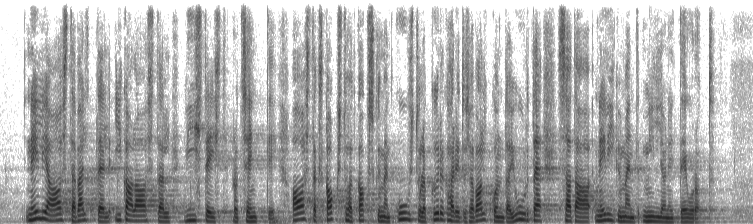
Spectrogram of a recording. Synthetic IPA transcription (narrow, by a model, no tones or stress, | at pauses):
ne̞lʲjɑɑːst̪ɑvælt̪ːˑe̞liɡɑlɑːst̪ɑlviːst̪e̞jst̪pro̞t̪se̞nʲt̪ːˑiɑːst̪ɑkskɑkst̪uɦɑt̪̚ːˑkɑkskymːend̪̥̚kuːst̪ule̞b̥kɤrɡ̥hɑɾid̪̥use̞vɑlk̚kːo̞nd̪̥ɑjuːrd̪e̞sɑd̪̥ɑne̞lʲikymːe̞nd̪̥milʲːjo̞nit̪ːˑe̞wɾo̞t̪ːˑ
